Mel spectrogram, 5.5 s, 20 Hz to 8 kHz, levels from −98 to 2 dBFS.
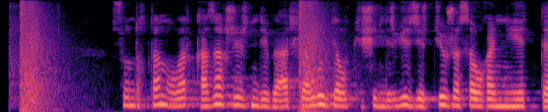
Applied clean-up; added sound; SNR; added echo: none; Gunshot, gunfire; 15 dB; none.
